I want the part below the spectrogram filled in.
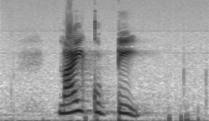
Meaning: puppy (a young dog, especially before sexual maturity (12–18 months))
- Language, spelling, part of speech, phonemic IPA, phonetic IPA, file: Tamil, நாய்க்குட்டி, noun, /nɑːjkːʊʈːiː/, [näːjkːʊʈːiː], Ta-நாய்க்குட்டி.ogg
